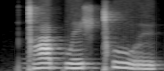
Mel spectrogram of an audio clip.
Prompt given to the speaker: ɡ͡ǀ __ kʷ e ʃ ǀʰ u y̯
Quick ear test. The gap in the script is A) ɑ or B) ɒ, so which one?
A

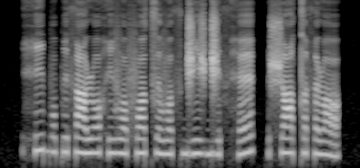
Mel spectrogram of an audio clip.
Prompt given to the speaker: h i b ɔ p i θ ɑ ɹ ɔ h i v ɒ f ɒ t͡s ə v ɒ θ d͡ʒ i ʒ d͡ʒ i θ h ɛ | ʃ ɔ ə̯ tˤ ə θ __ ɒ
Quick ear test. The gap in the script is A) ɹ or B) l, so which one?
A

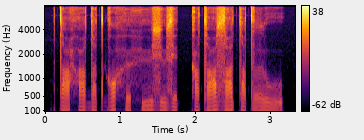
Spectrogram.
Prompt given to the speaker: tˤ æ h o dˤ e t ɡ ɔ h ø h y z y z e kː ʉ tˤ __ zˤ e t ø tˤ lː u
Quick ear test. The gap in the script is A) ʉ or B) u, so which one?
A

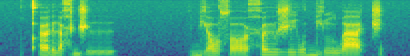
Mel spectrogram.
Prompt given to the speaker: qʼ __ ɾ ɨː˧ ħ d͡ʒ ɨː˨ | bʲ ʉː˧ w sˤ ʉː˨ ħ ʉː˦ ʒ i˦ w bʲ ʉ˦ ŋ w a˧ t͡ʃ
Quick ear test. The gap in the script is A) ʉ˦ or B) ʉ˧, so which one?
A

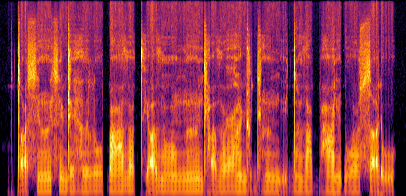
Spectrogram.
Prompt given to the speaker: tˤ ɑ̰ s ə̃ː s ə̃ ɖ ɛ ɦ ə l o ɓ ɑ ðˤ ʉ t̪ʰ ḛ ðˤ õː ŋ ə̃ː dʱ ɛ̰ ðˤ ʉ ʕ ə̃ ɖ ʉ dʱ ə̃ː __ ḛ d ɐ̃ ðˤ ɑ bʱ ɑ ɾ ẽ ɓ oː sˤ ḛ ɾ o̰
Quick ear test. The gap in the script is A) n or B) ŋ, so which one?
B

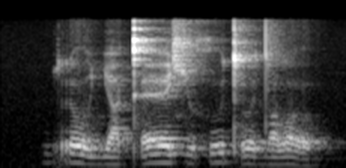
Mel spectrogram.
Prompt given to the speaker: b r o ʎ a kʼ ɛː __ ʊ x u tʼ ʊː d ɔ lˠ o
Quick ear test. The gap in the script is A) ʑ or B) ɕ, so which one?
B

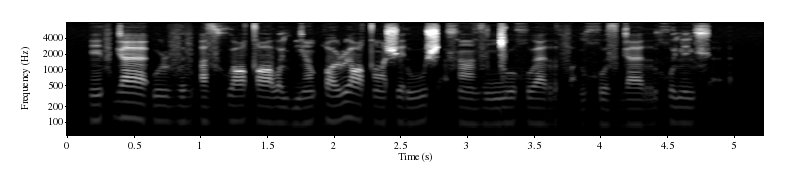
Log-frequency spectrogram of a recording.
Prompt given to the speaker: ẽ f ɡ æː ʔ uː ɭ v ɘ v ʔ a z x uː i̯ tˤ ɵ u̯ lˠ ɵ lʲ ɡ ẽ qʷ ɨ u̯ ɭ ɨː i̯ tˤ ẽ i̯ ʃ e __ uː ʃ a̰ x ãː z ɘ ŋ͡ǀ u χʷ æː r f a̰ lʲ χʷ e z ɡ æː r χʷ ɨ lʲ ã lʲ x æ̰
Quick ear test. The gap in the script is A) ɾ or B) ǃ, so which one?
A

